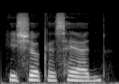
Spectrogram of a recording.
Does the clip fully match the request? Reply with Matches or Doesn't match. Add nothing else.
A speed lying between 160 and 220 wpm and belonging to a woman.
Matches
